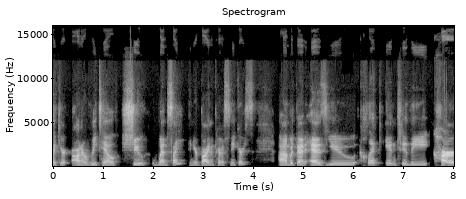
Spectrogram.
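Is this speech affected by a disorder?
No.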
